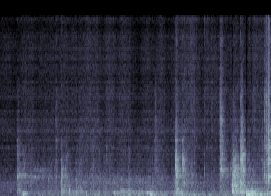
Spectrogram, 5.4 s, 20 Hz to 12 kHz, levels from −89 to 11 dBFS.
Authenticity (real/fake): fake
